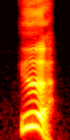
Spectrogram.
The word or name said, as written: yue4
